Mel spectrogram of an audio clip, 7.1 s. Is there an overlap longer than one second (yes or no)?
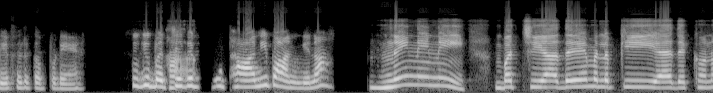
no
